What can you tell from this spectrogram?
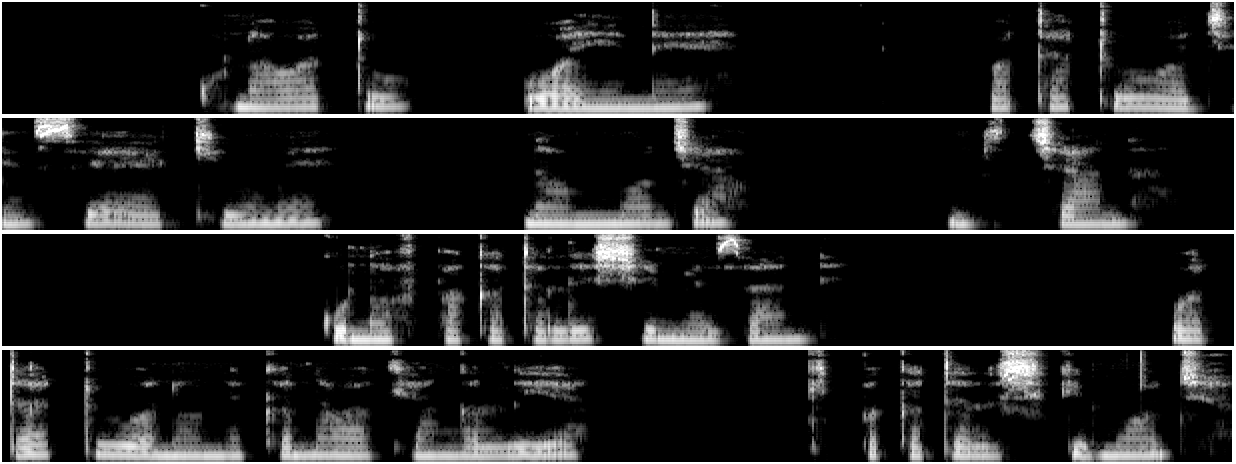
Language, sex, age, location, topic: Swahili, female, 18-24, Nairobi, education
